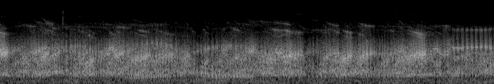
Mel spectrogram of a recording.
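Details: Croaking frogs in the water, a thick continuous chorus with a short dip near the three-second mark before the massed calling swells again.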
